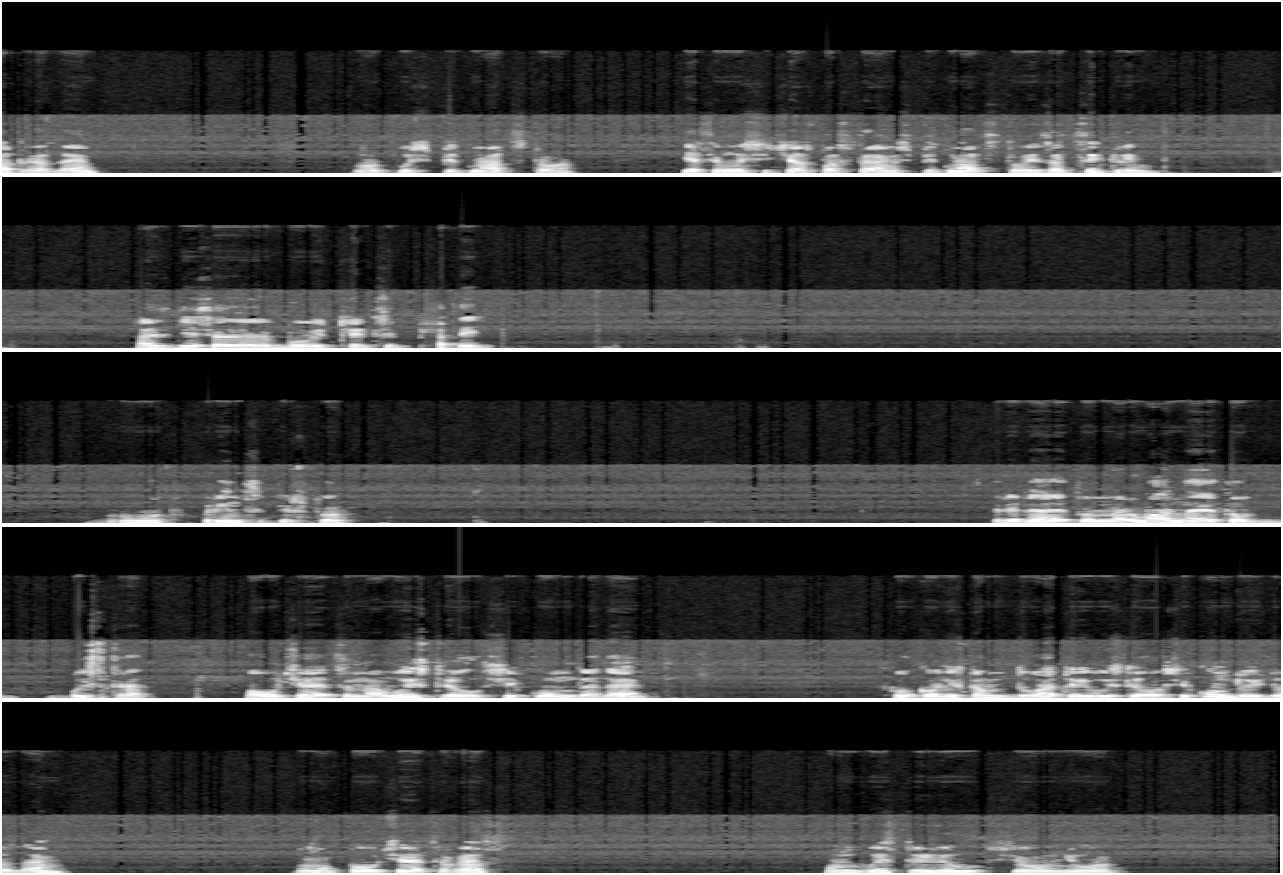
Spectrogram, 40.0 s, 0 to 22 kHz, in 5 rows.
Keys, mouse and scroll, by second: 0.4 click, 2.5 click, 5.0-8.0 drag, 9.7-11.9 drag, 12.7 space, 17.2-18.0 middle drag, 18.5-19.2 middle drag, 24.8 space, 26.8 KP_1, 28.2 KP_3, 34.0-39.9 drag.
